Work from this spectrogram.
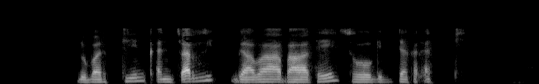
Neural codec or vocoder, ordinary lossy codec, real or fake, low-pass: codec, 24 kHz, 3 kbps, HILCodec; MP3, 32 kbps; fake; 5.4 kHz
